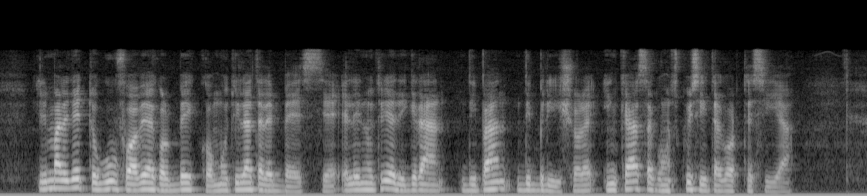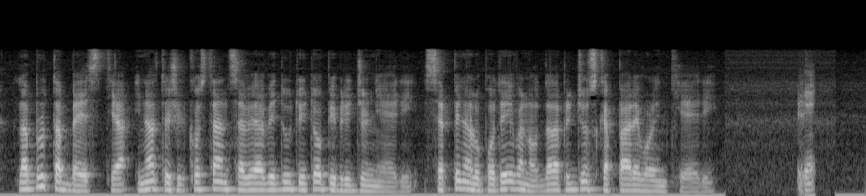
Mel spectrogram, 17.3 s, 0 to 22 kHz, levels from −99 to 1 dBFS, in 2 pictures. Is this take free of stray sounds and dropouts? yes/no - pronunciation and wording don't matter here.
no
